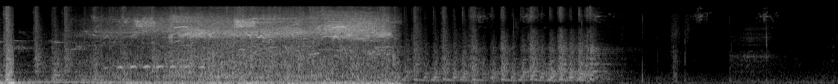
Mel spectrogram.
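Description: Film sound effect of a flock of bats bursting out of a tree: a dense flutter of wings with high chirps, loudest in the first half, dying away to near quiet after about six seconds.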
